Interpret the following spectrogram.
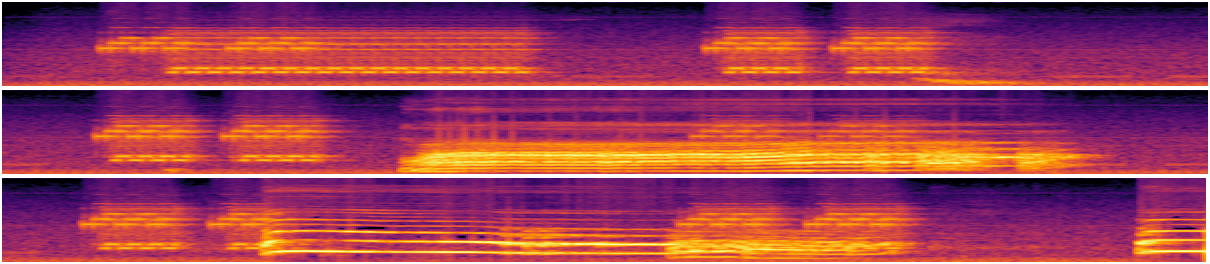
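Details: A Scottish Terrier answers a ringing telephone with long, wavering, wolf-like howls that rise and slide in pitch.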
